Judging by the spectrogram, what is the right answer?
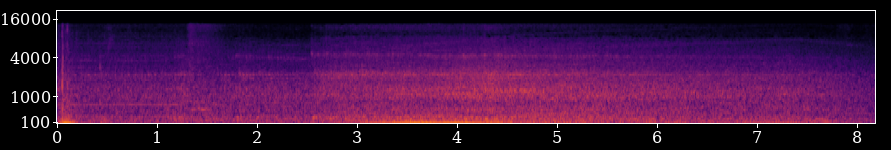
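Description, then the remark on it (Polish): A large city bus rumbles in, its engine growling low and steady, with a burst of air brakes hissing as it pulls up amid street traffic noise. “O, mój autobus jedzie.”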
